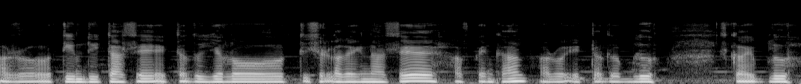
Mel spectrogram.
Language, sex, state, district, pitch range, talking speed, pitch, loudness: Nagamese, male, Nagaland, Kohima, 120-130 Hz, 140 wpm, 125 Hz, -15 LUFS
